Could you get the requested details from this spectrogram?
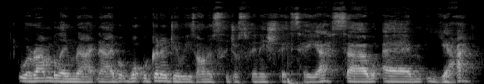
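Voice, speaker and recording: A man with a British accent speaks at a moderate pace and medium pitch, somewhat breathy and with fairly even intonation. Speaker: podcast host. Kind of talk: casual chat.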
